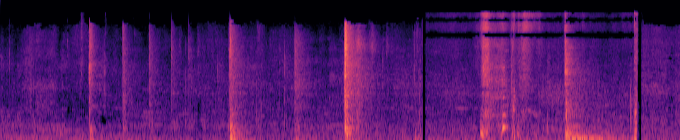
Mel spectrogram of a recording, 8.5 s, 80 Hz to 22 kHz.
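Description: A rubber playground ball being kicked and bouncing: about six sharp thuds with a short ring after each, the two loudest about 3 and 4 seconds in.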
